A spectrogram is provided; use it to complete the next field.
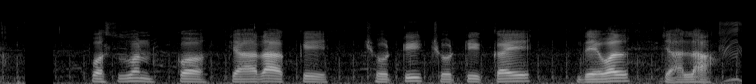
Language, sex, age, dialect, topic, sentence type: Bhojpuri, male, 18-24, Western, agriculture, statement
